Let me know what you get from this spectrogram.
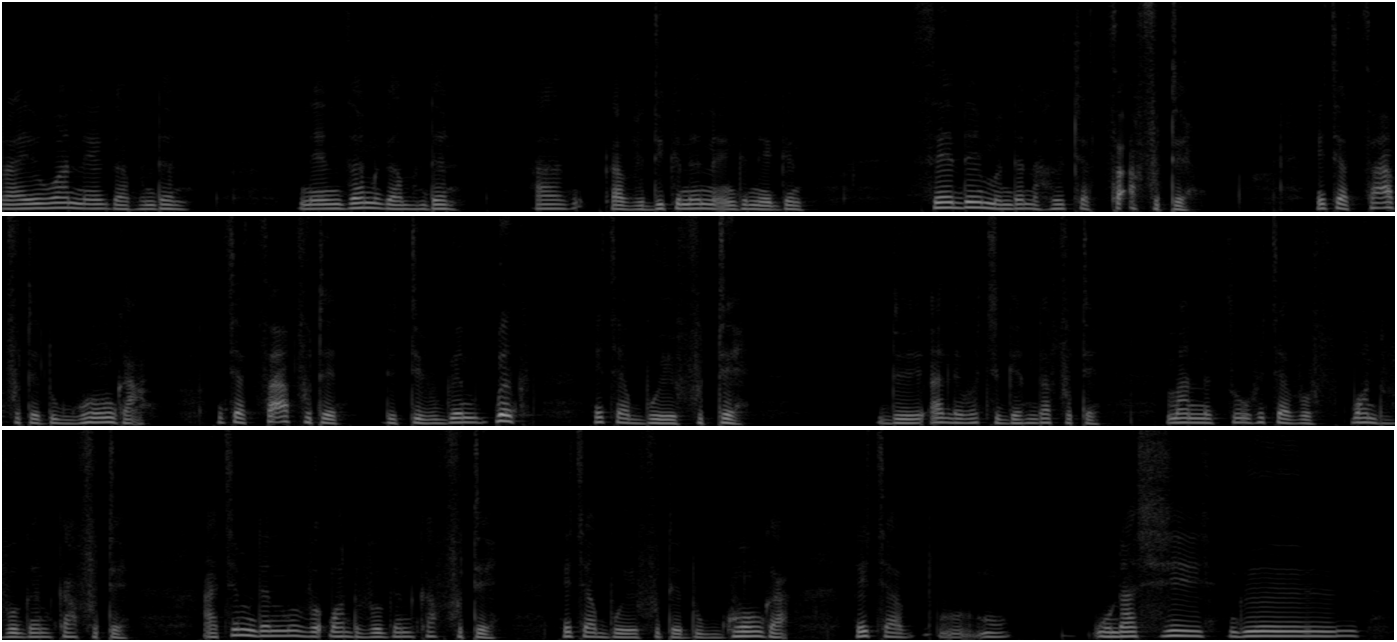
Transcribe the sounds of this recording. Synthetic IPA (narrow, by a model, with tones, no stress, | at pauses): ɾa˨ji˦wa˦ne˨˦ɡa˨mə˨ndə˦nː | e˨n˦za˦nɡa˨mə˨ndə˦n | a˦ka˨vi˨di˦kə˦ne˦nḛ˨ŋɡə˦ne˨ɡə˦n | se˦i˦de˦mə˨ndə˦na˨ɦə˦t͡ʃa˨t͡sa˦ʔfu˨te˨ | hi˦t͡ʃa˨t͡sa˦fu˨te˨də˨ɡo˦ŋ˦ɡa̰˨ | hi˦t͡ʃa˨t͡sa˦fu˨te˨ | də˨ti˨vɡə˦nɡ͡bə˦k | hi˦t͡ʃa˨bo˨je˨fu˨te˨ | dɨ˨a˦le˨wa˦t͡ʃi˨ɡə˦n˦da˦fu˨te˨ | ma˦˨nə˨t͡su˦i˦t͡ʃa˨və˨ | ɓo˦ndvə˦ɡə˦nka˦fu˨te˨ | a̰˨t͡ʃi˦m˨də˦n˦mə˦və˨ɓo˦ndvə˨ɡə˦nka˦fu˨te˨ | hi˦t͡ʃa˨bo˨je˨fu˨te˨də˨ɡo˦ŋɡa˨ | hi˦t͡ʃa˨ | u˨na˦ʃi˦ŋɡə˦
